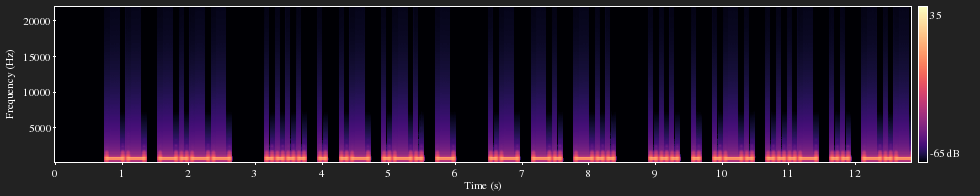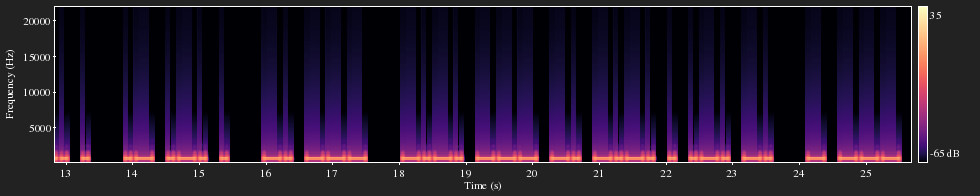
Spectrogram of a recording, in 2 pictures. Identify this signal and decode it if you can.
Morse code, heard as a keyed tone, about 15 wpm, 700 Hz. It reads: MY HEART AND SERVICE ARE NO CONCERN TO
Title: Sentences from Top 1200 Words 15wpm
